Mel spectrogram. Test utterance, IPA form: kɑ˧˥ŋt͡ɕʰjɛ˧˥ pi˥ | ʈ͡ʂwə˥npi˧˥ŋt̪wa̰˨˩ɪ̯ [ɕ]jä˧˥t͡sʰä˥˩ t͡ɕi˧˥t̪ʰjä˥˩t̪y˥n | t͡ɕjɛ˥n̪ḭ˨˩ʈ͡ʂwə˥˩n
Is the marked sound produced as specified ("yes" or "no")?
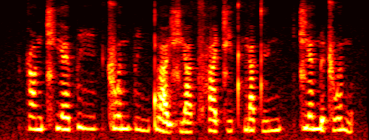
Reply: yes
